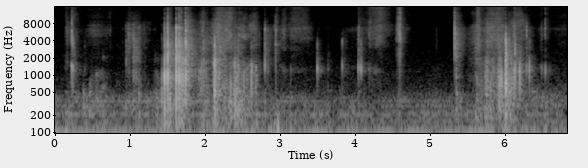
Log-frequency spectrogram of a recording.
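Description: Fingertips lift and flip a single page of an open glossy paper magazine showing a travel photo spread. The result is soft, papery rustling and crinkling with brighter swishes as the page turns over, set against a faint, steady low hum.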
